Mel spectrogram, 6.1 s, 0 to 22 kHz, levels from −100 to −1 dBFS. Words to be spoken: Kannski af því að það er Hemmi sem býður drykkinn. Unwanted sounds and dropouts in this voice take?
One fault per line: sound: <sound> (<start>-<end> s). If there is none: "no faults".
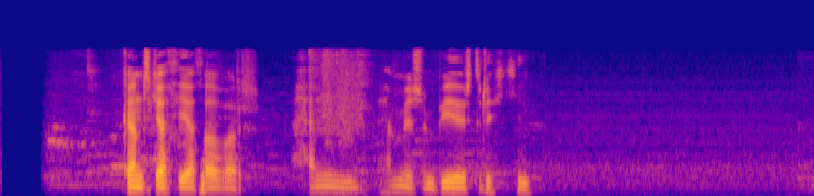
no faults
